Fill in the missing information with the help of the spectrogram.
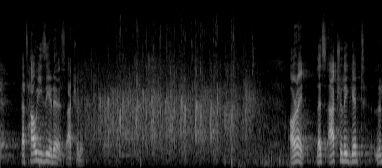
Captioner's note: applause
